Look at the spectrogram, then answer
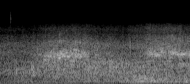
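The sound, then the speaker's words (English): Car tires squeal and skid through a tight turn around a corner, a sustained high screech over a steady engine roar, loud, with two swelling peaks of squeal. “So, tight turn around that corner there.”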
